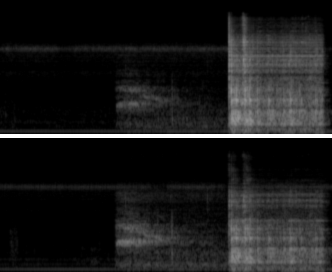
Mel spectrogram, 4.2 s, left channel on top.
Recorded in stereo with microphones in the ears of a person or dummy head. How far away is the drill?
About 0.7 m.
